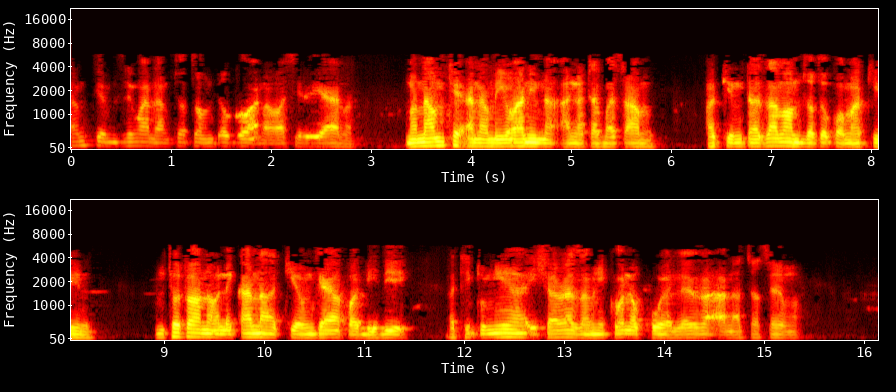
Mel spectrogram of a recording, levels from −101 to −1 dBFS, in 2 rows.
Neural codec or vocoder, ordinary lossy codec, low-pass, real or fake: codec, 16 kHz, 1 kbps, X-Codec, HuBERT features, trained on general audio; MP3, 24 kbps; 7.2 kHz; fake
